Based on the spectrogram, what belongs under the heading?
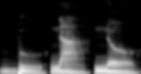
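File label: "bunano", concatenated syllables; Affixing experiment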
